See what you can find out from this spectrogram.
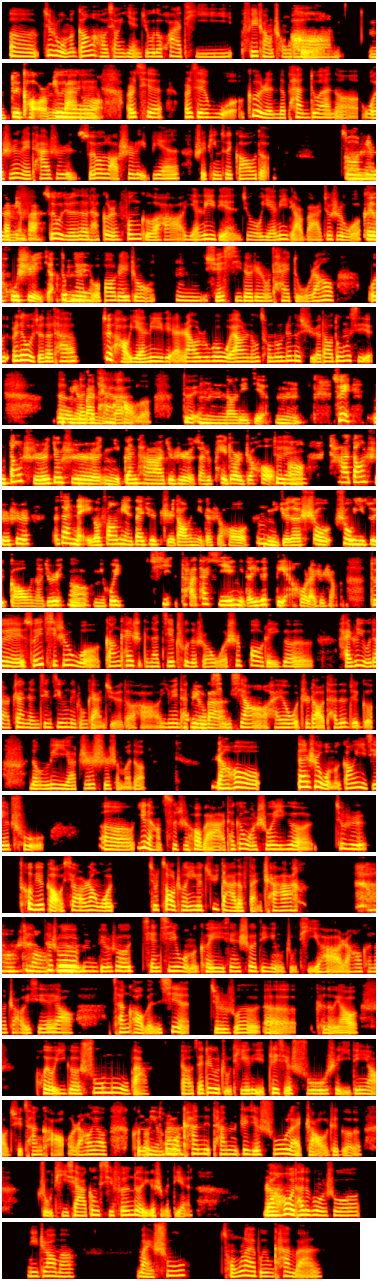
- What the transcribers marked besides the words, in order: teeth sucking; chuckle
- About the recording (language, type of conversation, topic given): Chinese, podcast, 能不能说说导师给过你最实用的建议？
